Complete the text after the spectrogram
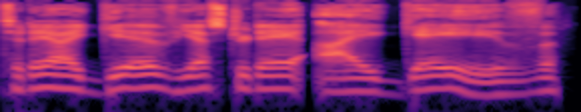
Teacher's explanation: with that V sound, which, like I mentioned in the beginner class, is a vocalized or voiced F.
